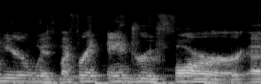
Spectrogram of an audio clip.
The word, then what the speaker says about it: Farrer: with my friend andrew farr pronounced not like nearer but far far okay that's i mean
